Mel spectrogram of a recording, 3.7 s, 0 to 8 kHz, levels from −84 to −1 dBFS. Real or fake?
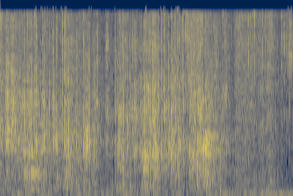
real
